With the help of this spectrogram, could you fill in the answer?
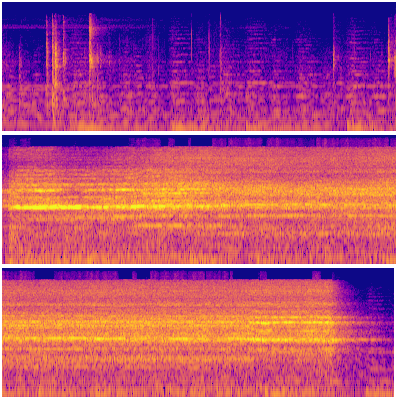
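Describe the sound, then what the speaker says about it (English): Eaton Power Xpert XGIS gas-insulated switchgear three-position switch opening electrically: a steady motorized whirring and ticking mechanism runs for about eight seconds after a few faint clicks, then stops abruptly. "I will now open the switch electrically"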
